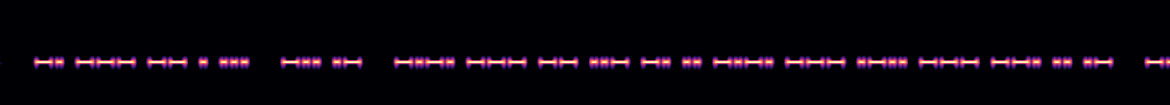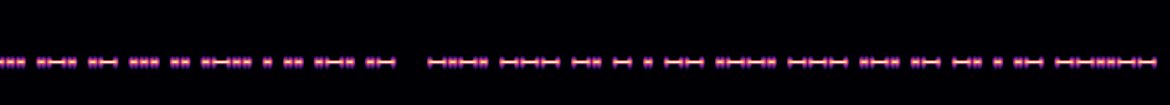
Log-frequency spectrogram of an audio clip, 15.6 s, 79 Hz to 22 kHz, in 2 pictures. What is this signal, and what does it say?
Morse code, heard as a keyed tone, about 36 wpm, 800 Hz. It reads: NOMES DA COMUNICOLOGIA BRASILEIRA CONTEMPORANEA,
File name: audios / portugais / portugais texte en clair 1 vitesse 35 mots minutes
